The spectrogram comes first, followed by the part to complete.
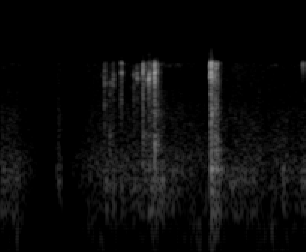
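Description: A few faint computer keyboard keystrokes: a quick cluster of clicks in the middle, then one more sharper click a little later.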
